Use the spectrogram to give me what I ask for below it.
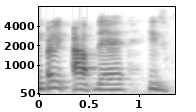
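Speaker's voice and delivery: ordinary delivery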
